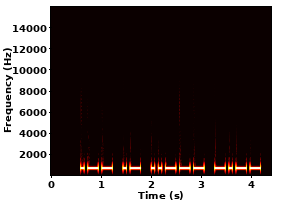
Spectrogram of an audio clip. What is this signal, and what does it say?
Morse code, heard as a keyed tone, about 17 wpm, 700 Hz. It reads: WA2Y
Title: USA Call Signs - 6 Characters - 8x Character Spacing - 17wpm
